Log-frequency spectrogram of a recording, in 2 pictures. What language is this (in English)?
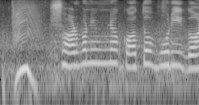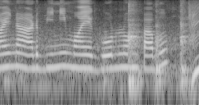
Bangla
